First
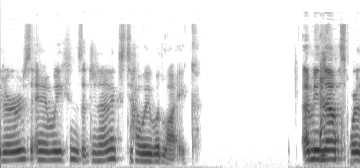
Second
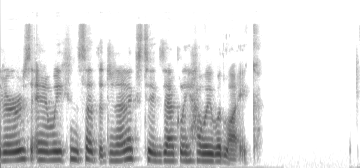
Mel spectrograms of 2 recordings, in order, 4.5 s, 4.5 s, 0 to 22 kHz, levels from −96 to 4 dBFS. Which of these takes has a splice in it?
first; 2 cuts; at 1.0 s, 1.6 s

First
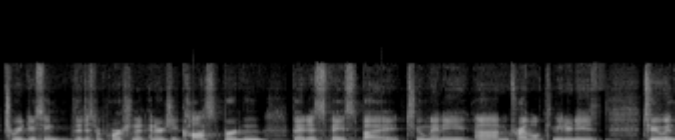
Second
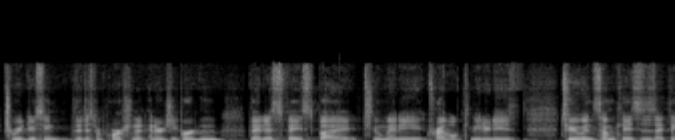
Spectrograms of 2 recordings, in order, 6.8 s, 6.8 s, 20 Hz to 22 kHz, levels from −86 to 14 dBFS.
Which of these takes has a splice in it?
second; 2 cuts; at 1.8 s, 4.3 s

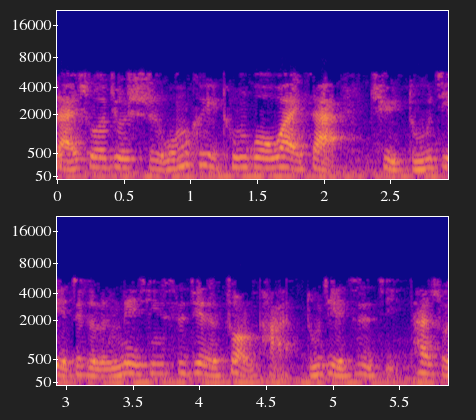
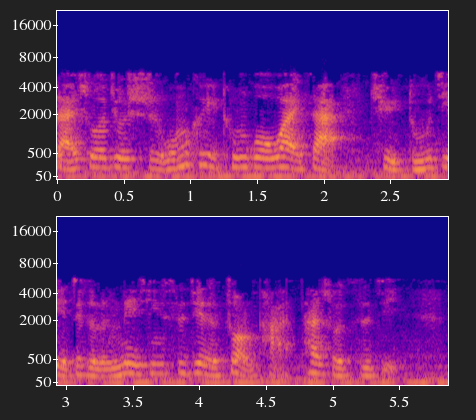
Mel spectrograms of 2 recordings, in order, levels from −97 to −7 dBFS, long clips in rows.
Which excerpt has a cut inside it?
second; 1 cut; at 4.7 s

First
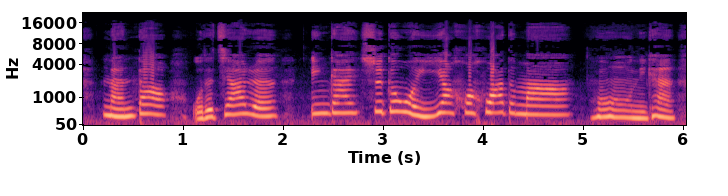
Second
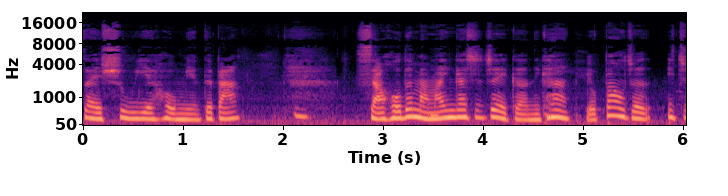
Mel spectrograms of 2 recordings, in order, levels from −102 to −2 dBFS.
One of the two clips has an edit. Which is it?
second; 1 cut; at 4.9 s

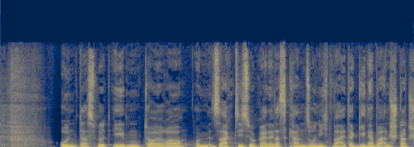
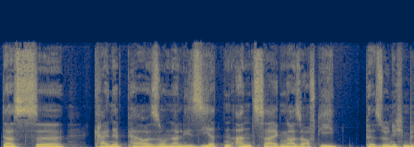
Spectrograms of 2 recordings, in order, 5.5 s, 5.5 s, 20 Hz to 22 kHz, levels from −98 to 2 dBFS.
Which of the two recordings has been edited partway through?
first; 3 cuts; at 1.9 s, 2.8 s, 3.6 s

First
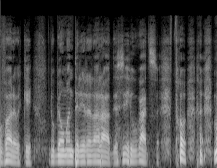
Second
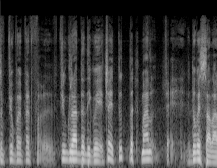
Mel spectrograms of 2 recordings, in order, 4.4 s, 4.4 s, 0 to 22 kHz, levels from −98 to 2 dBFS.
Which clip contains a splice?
second; 1 cut; at 2.7 s

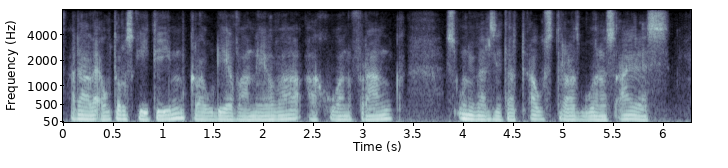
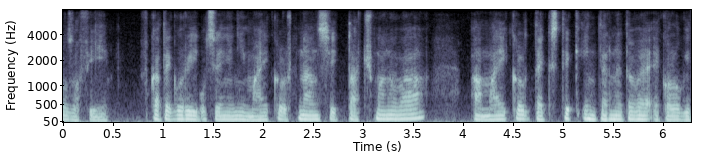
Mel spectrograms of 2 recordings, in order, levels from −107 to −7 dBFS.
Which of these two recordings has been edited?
second; 3 cuts; at 1.4 s, 2.3 s, 4.7 s

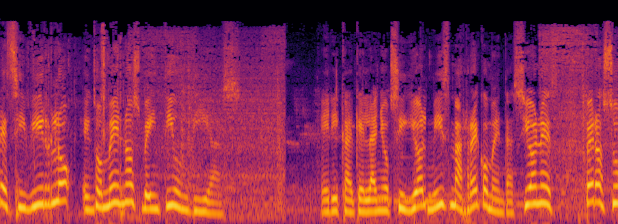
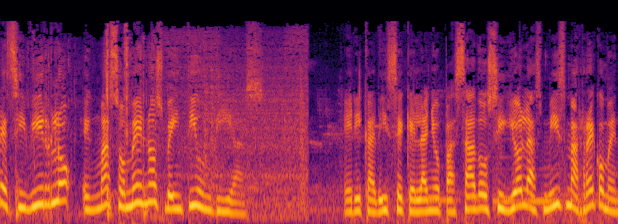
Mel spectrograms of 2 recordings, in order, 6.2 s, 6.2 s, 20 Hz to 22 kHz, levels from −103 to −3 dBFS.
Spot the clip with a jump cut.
first; 4 cuts; at 0.9 s, 3.5 s, 3.9 s, 4.2 s

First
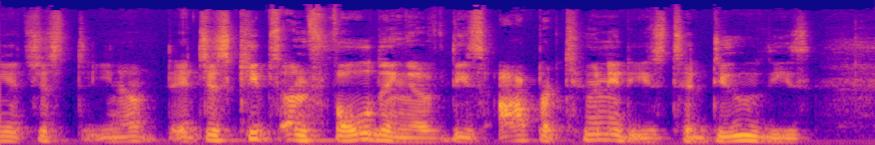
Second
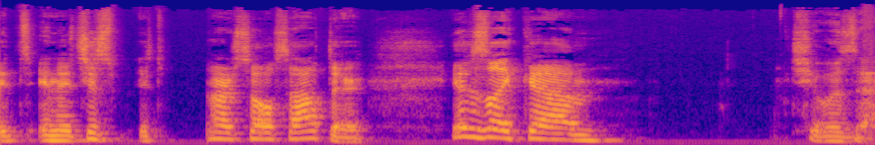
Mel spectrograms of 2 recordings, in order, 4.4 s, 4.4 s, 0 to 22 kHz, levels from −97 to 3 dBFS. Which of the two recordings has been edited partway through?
second; 1 cut; at 1.0 s

